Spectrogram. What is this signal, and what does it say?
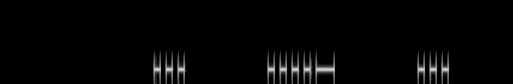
Morse code, heard as a keyed tone, about 20 wpm, spaced as for 8 wpm, 700 Hz. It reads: S4S
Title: 047 Lesson 9e - Number 4 - Three Characters 20wpm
